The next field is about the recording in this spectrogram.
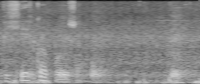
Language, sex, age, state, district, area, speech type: Assamese, male, 18-30, Assam, Nagaon, rural, spontaneous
